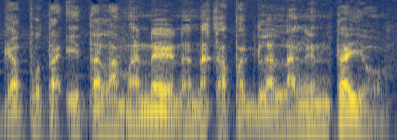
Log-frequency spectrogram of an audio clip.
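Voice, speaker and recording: An actor playing a kindly middle-aged father in a radio drama, speaking gently, with faint music behind. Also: sits low, moderate pace, close to an everyday voice. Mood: gentle.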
